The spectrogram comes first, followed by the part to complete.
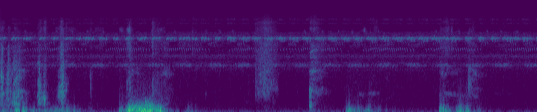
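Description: A steady chorus of crickets and other night insects, several high trills going on together. Over it come irregular low thuds and rustles; the loudest is a rumble of about a second, a little under three seconds in.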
